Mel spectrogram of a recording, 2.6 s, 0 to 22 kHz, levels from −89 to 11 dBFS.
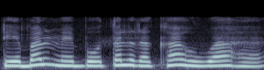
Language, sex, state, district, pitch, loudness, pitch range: Hindi, female, Jharkhand, Palamu, 260 Hz, -11 LUFS, 250-290 Hz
